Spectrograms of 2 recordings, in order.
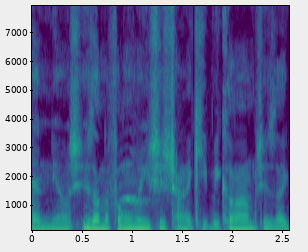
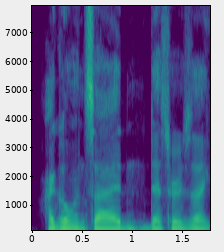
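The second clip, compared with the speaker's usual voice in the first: ordinary delivery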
